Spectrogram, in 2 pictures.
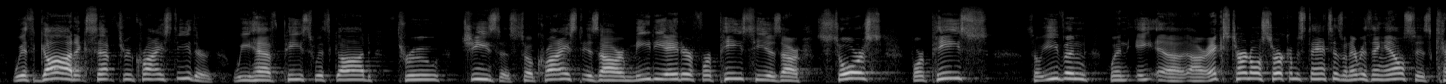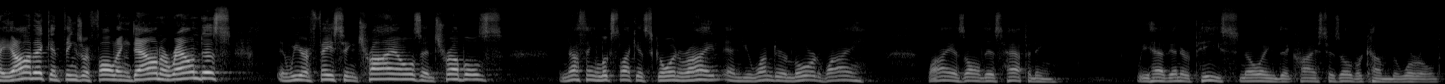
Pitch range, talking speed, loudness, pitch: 180-240 Hz, 160 wpm, -28 LUFS, 210 Hz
